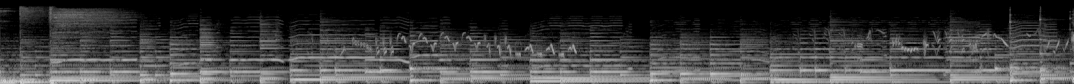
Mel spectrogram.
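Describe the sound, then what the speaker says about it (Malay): Within a cheerful animated children's song, a flock of geese honks in short wavering calls over the bouncy music, with a busy, upbeat backing throughout. "Itu bunyi apa? Oh, sekumpulan angsa."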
